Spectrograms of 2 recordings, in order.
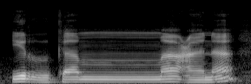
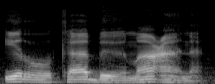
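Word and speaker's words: اركب معنا: Boleh membacanya dengan irkam ma'ana, boleh juga membacanya dengan irkab ma'ana. Ya, di idhar dan juga di idgham. Ya.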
